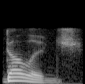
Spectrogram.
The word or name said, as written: Dulwich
